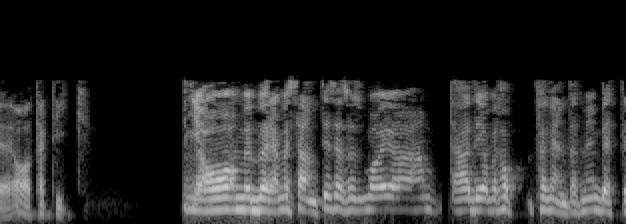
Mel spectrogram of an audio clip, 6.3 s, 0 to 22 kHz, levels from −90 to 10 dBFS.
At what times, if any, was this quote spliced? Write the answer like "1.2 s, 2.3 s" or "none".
4.4 s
